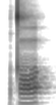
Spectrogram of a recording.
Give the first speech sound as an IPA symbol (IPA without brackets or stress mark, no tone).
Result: t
